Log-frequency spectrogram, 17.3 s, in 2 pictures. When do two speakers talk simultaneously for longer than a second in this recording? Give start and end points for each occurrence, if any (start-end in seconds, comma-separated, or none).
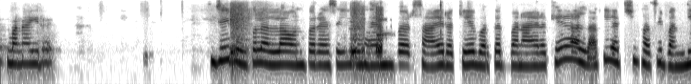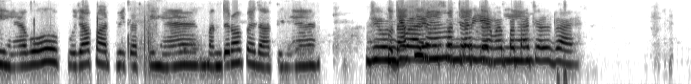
13.5-15.2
